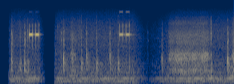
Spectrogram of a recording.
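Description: Camera handling and operating sounds: clicks and mechanical rattling in short bursts, with two brief high beeps about a second apart.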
